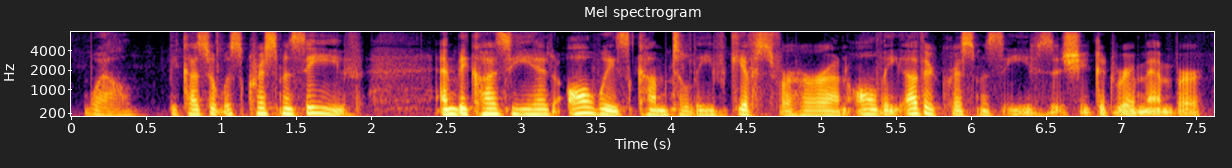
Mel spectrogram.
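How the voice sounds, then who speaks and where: A woman narrates a storybook tale expressively. Her voice is low and mellow, with a noticeable creak, and the sound is dry and close. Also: no room sound. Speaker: story reader.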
